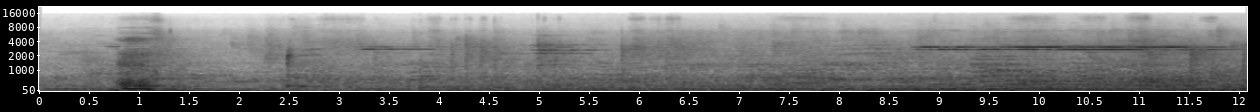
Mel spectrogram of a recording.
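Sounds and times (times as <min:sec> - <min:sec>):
chalk squeaks: 0:04.9 - 0:06.6.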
